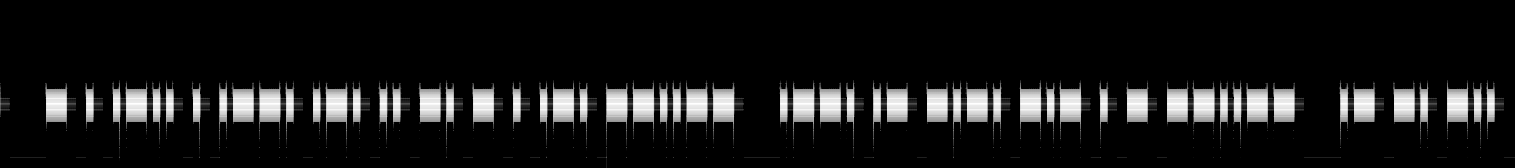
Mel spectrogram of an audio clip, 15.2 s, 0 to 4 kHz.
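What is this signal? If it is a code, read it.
Morse code, heard as a keyed tone, about 18 wpm, 750 Hz. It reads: TELEPRINTER, PACKET, AND
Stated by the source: ARRL 18 wpm Morse code practice archive transmission.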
